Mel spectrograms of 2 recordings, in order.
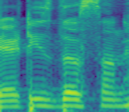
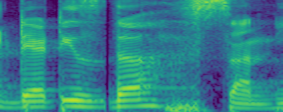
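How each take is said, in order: First: Said in the usual way. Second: That is the son read word by word, very slowly; slow dictation. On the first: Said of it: "यहाँ देखिए the use हुआ है कि नहीं". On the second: Shown as a demonstration. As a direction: spell out each word for the class at x0.2 pace. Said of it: "लिखता है क्या". (बहुत धीरे, शब्द-शब्द बोलकर)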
